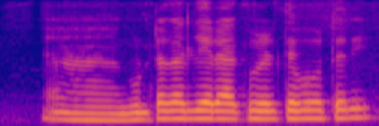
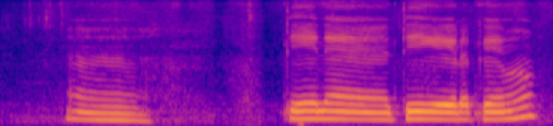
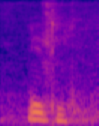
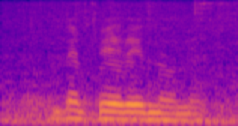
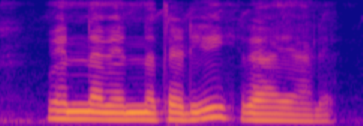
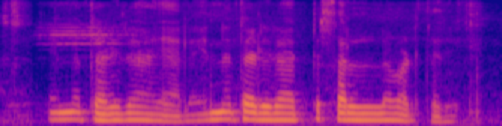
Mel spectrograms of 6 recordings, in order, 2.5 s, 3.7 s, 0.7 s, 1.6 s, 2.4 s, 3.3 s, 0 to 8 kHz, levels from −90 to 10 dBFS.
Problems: background sounds at intervals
